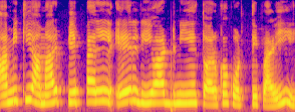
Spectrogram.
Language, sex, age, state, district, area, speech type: Bengali, female, 45-60, West Bengal, Purba Medinipur, rural, read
